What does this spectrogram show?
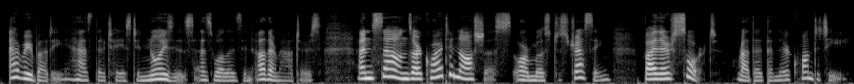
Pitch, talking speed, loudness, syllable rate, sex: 230 Hz, 190 wpm, -19 LUFS, 5.9 syllables/s, female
